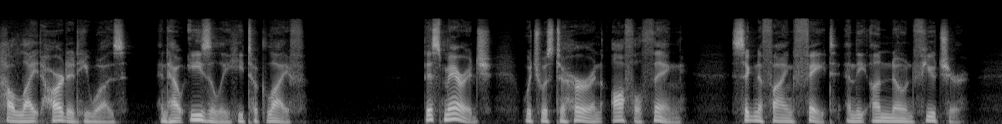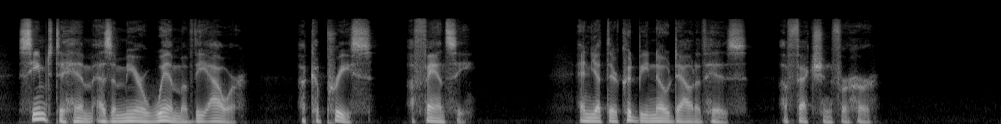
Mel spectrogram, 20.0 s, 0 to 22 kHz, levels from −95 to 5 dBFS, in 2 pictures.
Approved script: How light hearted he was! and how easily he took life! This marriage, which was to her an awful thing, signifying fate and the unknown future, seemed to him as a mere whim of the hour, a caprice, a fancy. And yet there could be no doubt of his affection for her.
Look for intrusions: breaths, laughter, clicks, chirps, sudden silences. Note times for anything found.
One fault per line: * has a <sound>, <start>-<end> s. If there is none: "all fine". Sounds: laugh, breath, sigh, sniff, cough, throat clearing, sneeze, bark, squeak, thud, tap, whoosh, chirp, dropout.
all fine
